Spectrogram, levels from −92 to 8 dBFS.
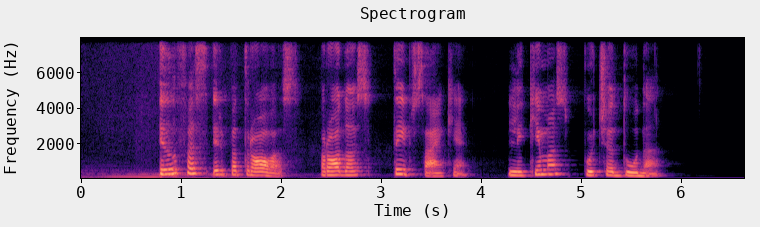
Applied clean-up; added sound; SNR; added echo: neural mask model DeepFilterNet 3.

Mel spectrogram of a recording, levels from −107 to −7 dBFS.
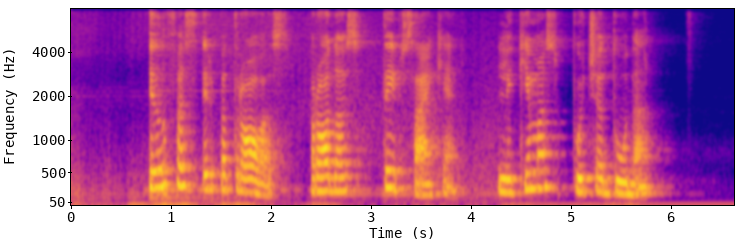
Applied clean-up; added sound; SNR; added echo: neural separator model SepFormer DNS4.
